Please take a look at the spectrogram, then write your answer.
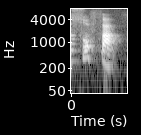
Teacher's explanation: identifiquei uma palavra oxítona terminada em a por exemplo a palavra sofá a sílaba tônica é a última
